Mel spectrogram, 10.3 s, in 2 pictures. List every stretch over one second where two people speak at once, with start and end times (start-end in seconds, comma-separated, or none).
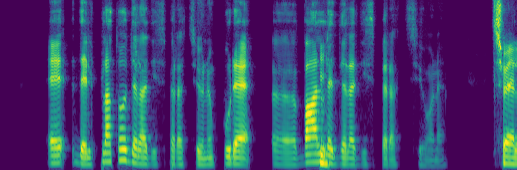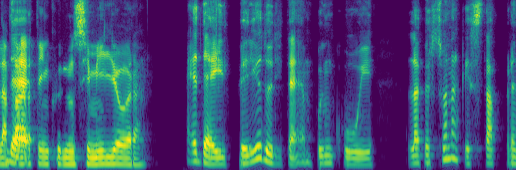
none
